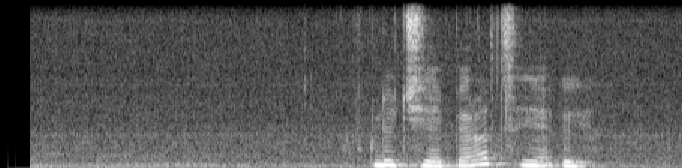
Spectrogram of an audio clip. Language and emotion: Russian, neutral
